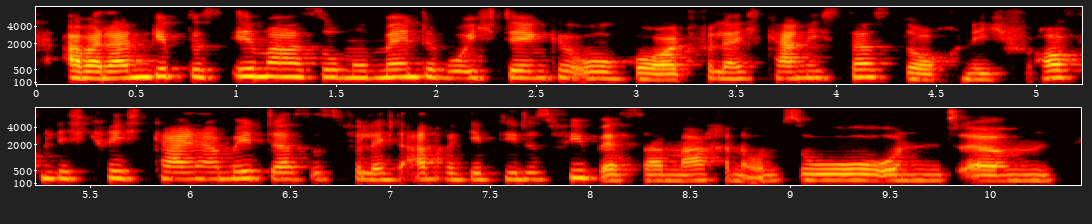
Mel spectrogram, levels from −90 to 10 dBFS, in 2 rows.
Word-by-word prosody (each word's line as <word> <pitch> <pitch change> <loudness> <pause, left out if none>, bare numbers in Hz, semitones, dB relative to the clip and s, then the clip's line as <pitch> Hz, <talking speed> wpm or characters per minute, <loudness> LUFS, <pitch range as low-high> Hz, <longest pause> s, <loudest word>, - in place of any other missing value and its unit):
Aber 220 -1 +8
dann 220 +4 +6
gibt 270 0 0
es 250 -1 -1
immer 265 -2 +4
so 245 -1 -2
Momente, 245 +2 +1
wo 225 - -3
ich 225 0 -4
denke: 225 -1 0
„Oh 210 0 -1
Gott, 175 -2 +3
vielleicht 205 -2 -3
kann 210 0 +3
ich's 225 0 -7
das 250 0 +2
doch 170 -2 -2
nicht. 180 -2 -7
Hoffentlich 235 0 0
kriegt 240 -2 -4
keiner 220 -1 +1
mit, 235 +2 -2
dass 215 0 -1
es 210 0 -7
vielleicht 200 -1 -4
andere 210 0 -3
gibt, 200 -1 -8
die 210 - -3
das 210 -1 -6
viel 255 -1 -1
besser 180 -2 -1
machen 175 0 -4
und 175 - -8
so.“ 185 -1 +1
Und, 180 -1 -5
ähm, 175 +1 +1
215 Hz, 205 wpm, -26 LUFS, 185-235 Hz, -, Aber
